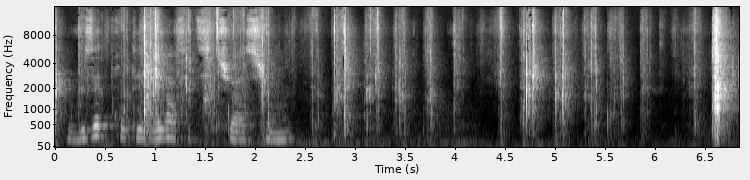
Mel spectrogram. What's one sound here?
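Playing cards riffle and rustle as they are shuffled by hand.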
